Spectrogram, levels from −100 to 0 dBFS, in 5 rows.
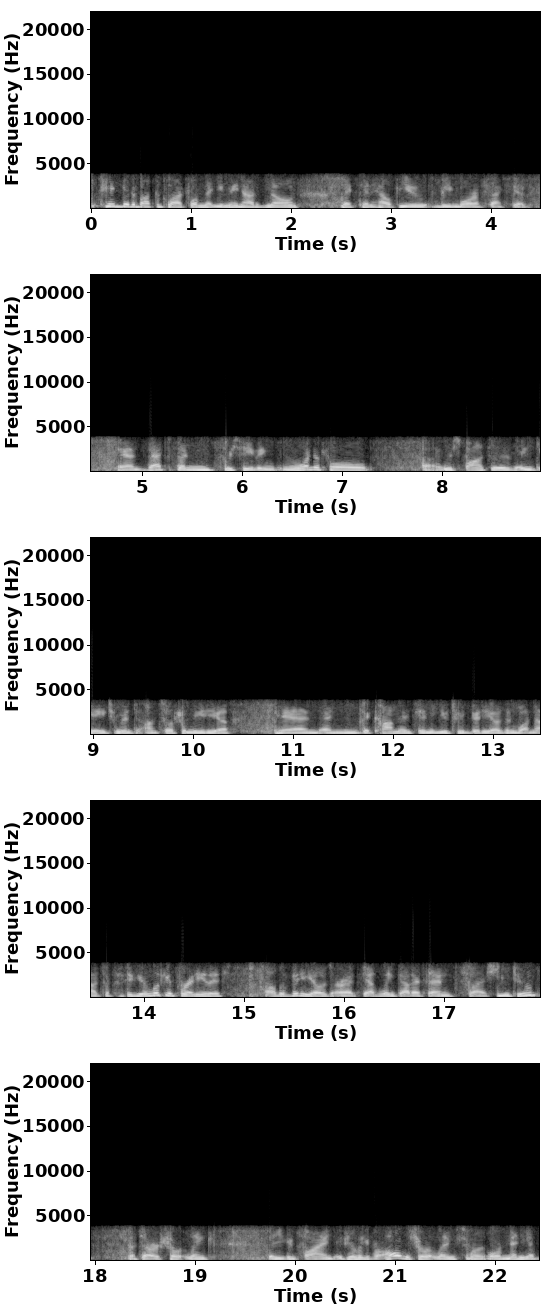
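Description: Gain pumping runs through the whole speech clip, with the level swinging by around 20 dB. Loud and quiet passages sit unnaturally close together, giving a squashed, breathing quality. The likely cause is input gain set far too high for the microphone, with a fast limiter or compressor clamping down on each peak and releasing in the gaps.

Tandem speech coding is also present for the full length. The speech is rough, muffled and warbly, more so than one narrowband codec would leave it. Nothing remains above 3.7 kHz. The texture points to about three low-rate speech coders in series, such as G.729A and AMR-NB at different rates, joined by A-law links. Each stage re-encodes the previous coder's artefacts, so the damage accumulates.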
